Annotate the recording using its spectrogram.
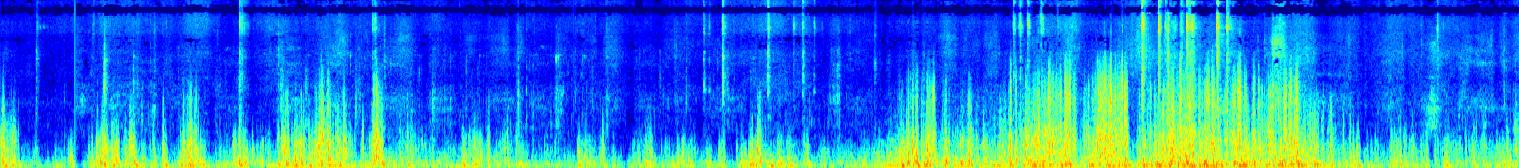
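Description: Wind buffeting the microphone on an exposed mountain ridge, mixed with the scrape and crunch of footsteps and hand contact on loose limestone scree. The buffeting is strongest about nine to thirteen seconds in.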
